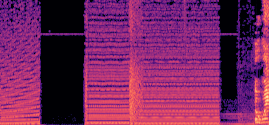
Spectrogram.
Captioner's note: Master System sounds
